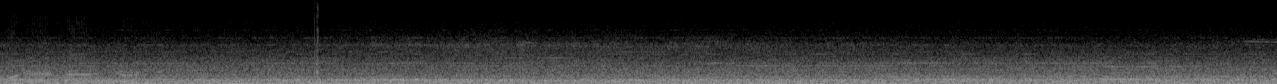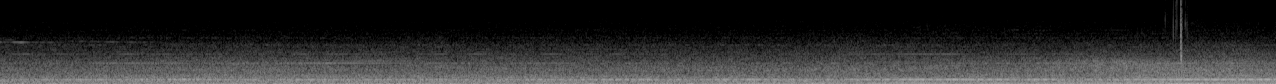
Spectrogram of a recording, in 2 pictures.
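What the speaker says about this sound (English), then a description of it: "And here comes the Columbus flight." An airliner on the Columbus flight at JFK airport passes as a steady, broad engine roar with a faint whine, distant and even throughout, with a person talking quietly underneath.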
